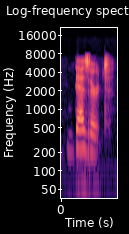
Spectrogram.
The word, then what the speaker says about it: desert: is the stress is in the first syllable. On the other hand, dessert is in the second syllable.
